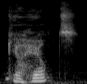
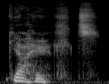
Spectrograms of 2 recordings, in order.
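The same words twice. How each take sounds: First: It uses a plain L sound. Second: It uses a hissing, breathy lateral sound. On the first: The speaker calls it wrong. "I'll do the approximate pronunciation first" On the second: The speaker calls it right. "and then accurate"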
